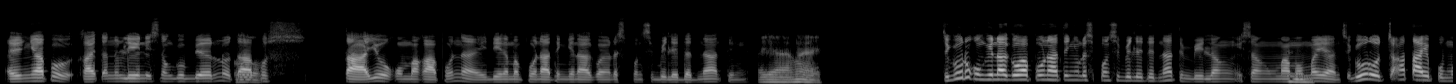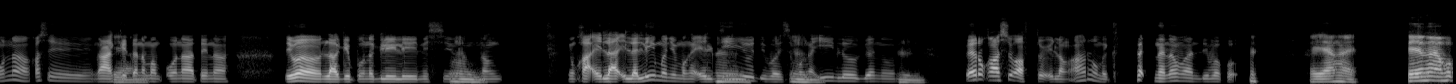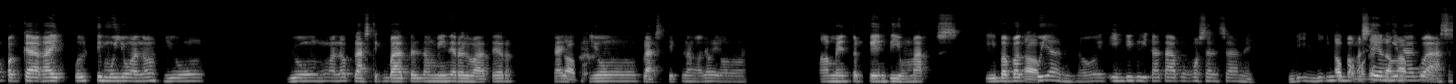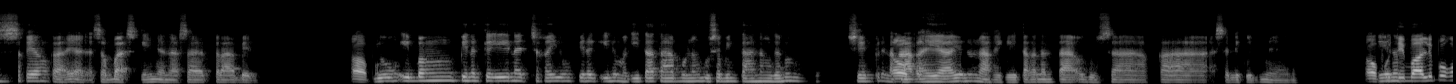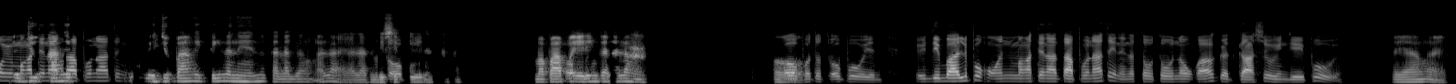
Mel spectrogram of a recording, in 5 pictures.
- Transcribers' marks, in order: chuckle; blowing
- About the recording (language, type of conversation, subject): Filipino, unstructured, Ano ang mga ginagawa mo para makatulong sa paglilinis ng kapaligiran?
